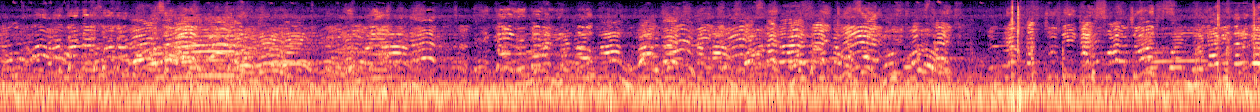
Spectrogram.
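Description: Young women call out to one another across an open field.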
